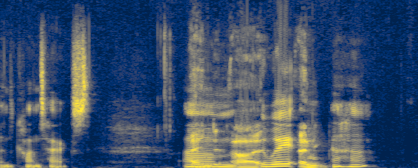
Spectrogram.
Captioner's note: uh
